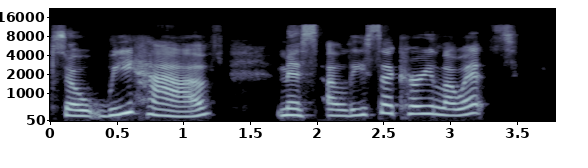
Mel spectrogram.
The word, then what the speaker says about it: Kurylowicz: So we have Miss Elisa Kurylowicz. Pronounce her Nailed name right.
